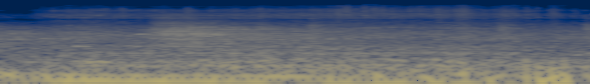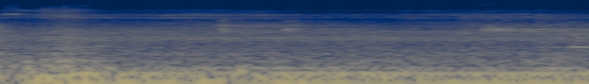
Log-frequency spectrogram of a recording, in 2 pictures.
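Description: Telescopic truck crane's diesel engine running steadily under load with a low, constant rumble as it hoists a heavy press machine.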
